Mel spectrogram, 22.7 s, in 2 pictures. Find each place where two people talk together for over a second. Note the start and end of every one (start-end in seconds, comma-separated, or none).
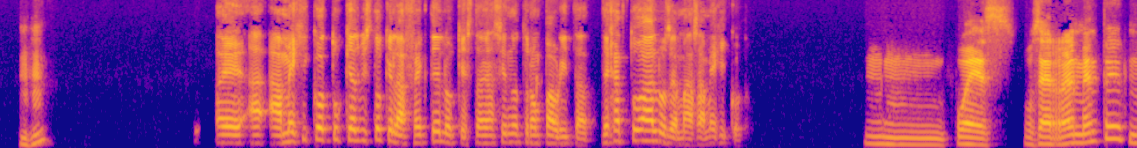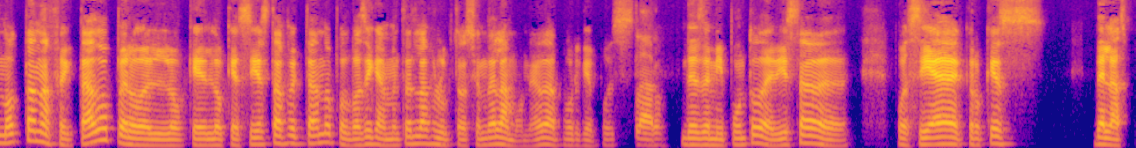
none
